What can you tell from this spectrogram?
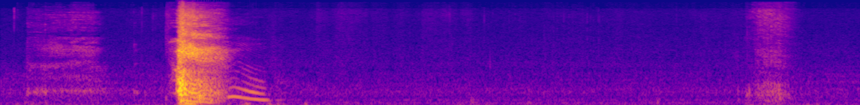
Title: sneezes and nose blows (f)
